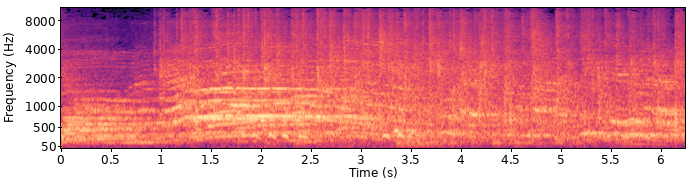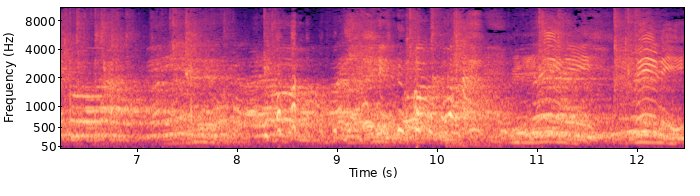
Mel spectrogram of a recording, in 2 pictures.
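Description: People clap their hands in a steady rhythm.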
